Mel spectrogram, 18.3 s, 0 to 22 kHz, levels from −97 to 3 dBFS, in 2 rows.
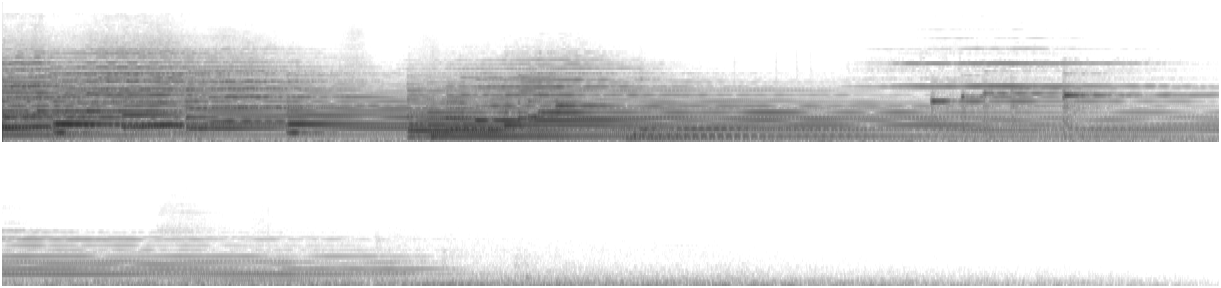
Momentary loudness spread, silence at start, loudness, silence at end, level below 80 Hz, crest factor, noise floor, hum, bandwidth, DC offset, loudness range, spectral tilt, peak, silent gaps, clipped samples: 24 LU; 0 s; -33 LUFS; 6.55 s; -62 dBFS; 20 dB; -84 dBFS; none; 8.2 kHz; under 0.1%; 23 LU; -7 dB/octave; -16 dBFS; none; under 0.1%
